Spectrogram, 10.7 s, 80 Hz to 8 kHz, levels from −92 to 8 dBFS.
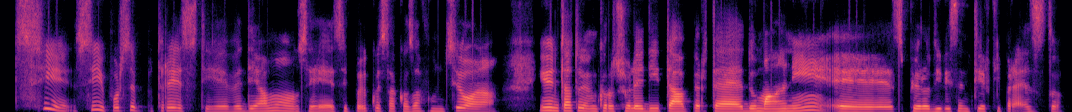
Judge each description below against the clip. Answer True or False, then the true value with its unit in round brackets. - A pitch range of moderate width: False (2.2 semitones)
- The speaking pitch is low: False (180 Hz)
